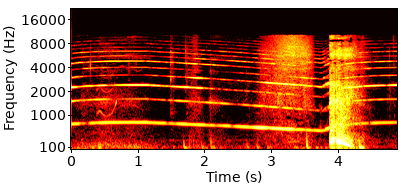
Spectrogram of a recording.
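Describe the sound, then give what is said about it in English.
A police car siren wails steadily outside, its pitch sliding slowly down before sweeping back up, moderately loud, with a brief burst of rushing noise near the end and no one talking. “I think there's a cop car. Okay, outside.”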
